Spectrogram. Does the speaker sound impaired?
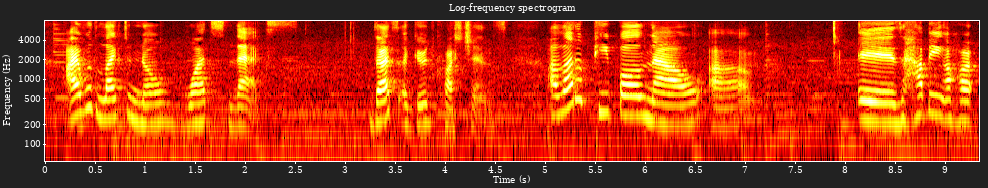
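No.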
